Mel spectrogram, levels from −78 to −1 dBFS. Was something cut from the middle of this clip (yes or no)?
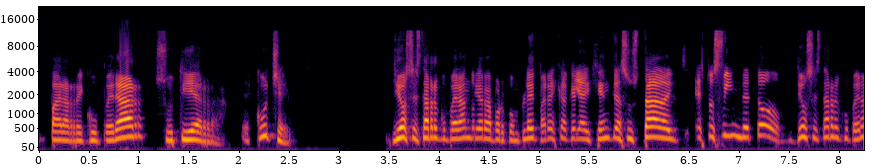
yes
